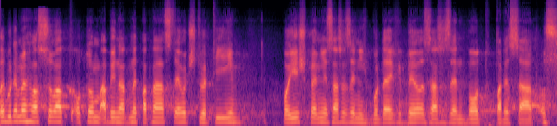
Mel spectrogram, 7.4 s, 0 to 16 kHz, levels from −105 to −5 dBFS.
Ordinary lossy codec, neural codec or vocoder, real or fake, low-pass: Opus, 16 kbps; autoencoder, 48 kHz, 32 numbers a frame, DAC-VAE, trained on Japanese speech; fake; 14.4 kHz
